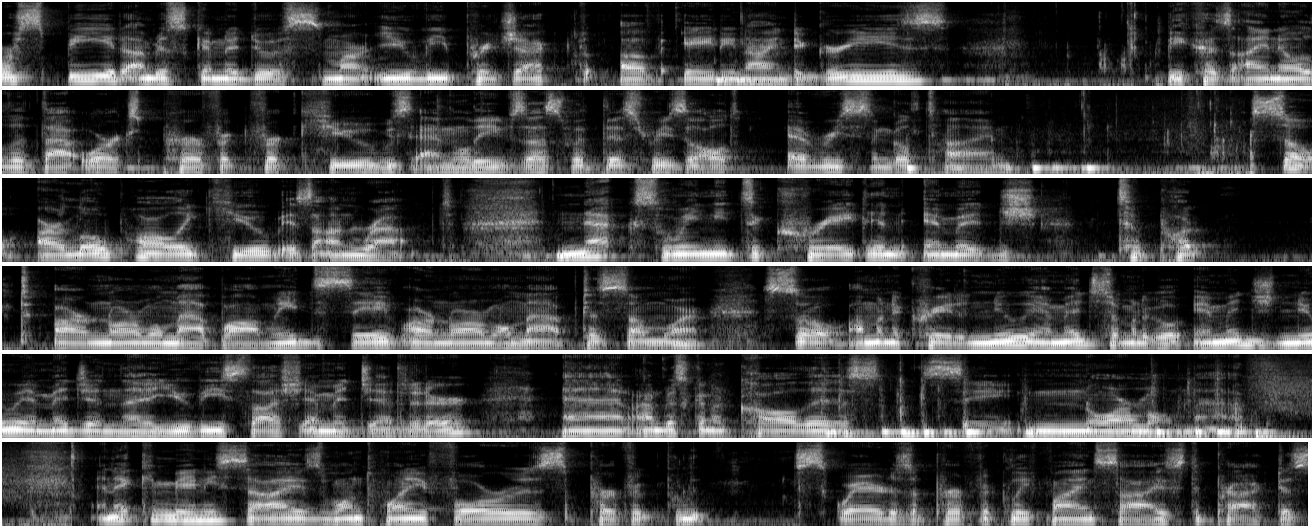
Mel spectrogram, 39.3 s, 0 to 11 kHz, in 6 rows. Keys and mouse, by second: 24.3-26.3 drag.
